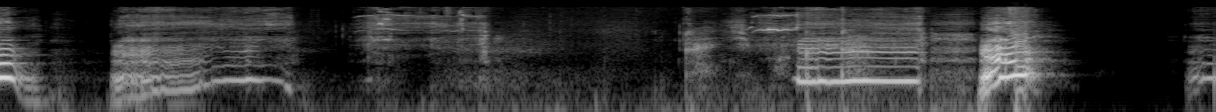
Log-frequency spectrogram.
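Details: Pet dog chattering before snack time, producing whiny groans, a sustained nasal whine and a sharp yelping bark, with brief pauses between sounds.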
